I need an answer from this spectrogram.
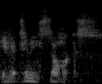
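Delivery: hushed, breathy demonic whisper. Joking with others while putting on socks: demonic voice.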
